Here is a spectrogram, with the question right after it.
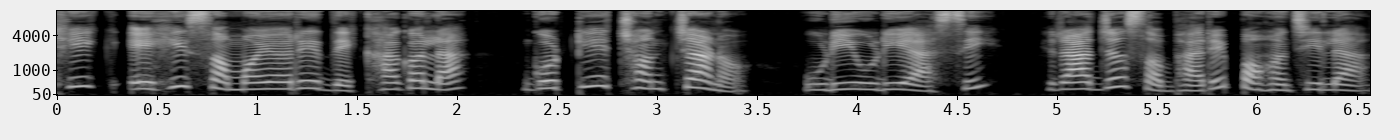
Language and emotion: Odia, neutral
